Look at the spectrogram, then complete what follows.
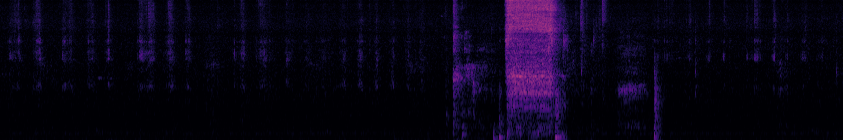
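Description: Double-edge safety razor scraping through stubble in short, repeated strokes. A sink tap runs in a loud rush for about two seconds near the middle, followed by a sharp knock.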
